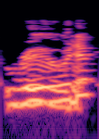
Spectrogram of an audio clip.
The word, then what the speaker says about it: Rood: So there's two twin advisors, and their names are Runnymede and Rude. – Yeah. – R-O-O-D. – Mm-hmm. Rude and Runnymede. Sorry, not Runnymede. I did mean Rude.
